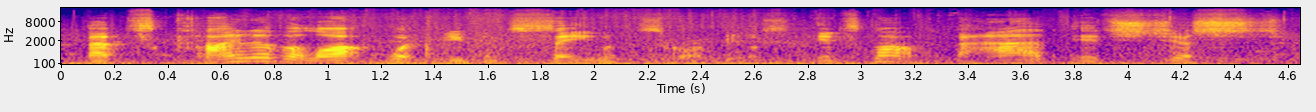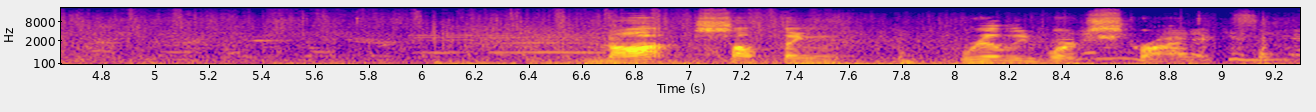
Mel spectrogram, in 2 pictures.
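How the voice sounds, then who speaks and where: A man's voice: on the high side, expressive, measured pace, creaky. A man giving an analytical, casual review as commentary while he plays a video game. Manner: analytical, talks while playing. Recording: gunfire and game battle noise behind. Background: video game gunfire and vehicles.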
